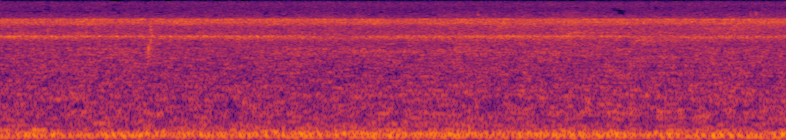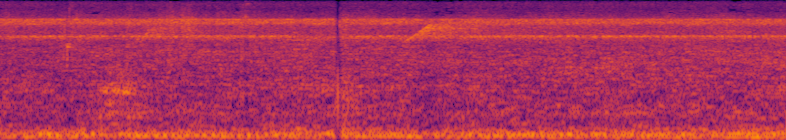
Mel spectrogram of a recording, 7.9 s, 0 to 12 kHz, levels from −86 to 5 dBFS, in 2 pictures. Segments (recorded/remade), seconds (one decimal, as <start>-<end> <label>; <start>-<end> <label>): 0.0-7.9 recorded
